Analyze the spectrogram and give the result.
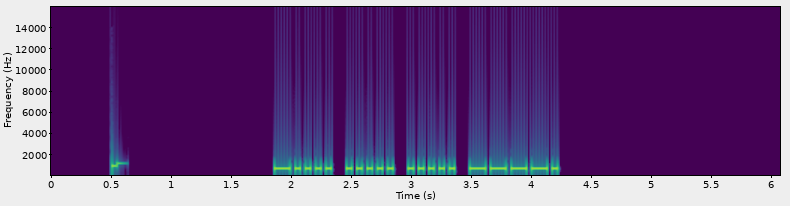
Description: Morse code, heard as a keyed tone, about 28 wpm, 700 Hz. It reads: 6559
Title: Numbers - 4-Digit 28wpm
